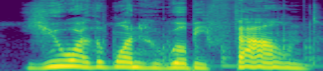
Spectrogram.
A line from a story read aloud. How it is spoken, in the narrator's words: I bellowed at the man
